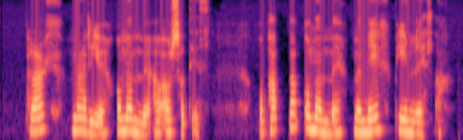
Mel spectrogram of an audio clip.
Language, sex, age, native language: Icelandic, female, 18-19, Icelandic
